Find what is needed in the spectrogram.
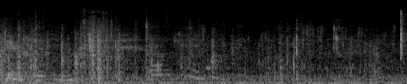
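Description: A person chewing a soft-baked cookie: faint, scattered mouth clicks and smacks over a low steady hum.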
